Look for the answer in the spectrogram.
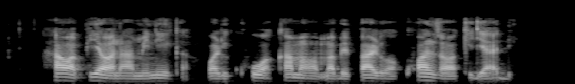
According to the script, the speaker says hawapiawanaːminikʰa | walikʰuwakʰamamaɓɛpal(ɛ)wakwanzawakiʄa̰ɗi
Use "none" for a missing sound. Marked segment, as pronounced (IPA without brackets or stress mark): i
